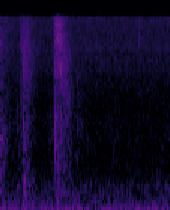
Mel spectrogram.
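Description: Movement sounds of a kung fu saber form being performed: three short swishes within the first second, over a low steady room hum.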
